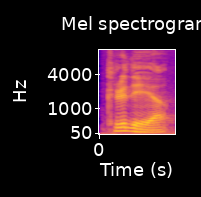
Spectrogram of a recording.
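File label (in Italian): "credea", dialettale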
